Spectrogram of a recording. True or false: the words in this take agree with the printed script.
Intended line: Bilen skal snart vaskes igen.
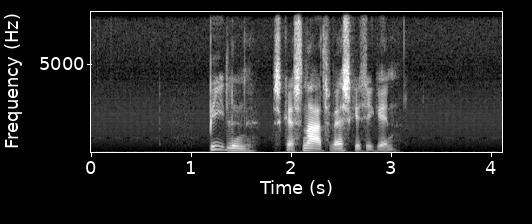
true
